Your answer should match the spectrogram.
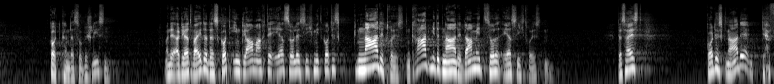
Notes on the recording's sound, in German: Aus dem Gottesdienst der Liebenzeller Mission.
